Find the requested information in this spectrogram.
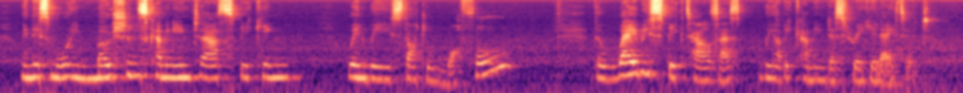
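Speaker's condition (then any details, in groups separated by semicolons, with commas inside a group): No condition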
